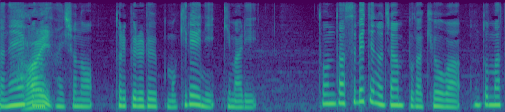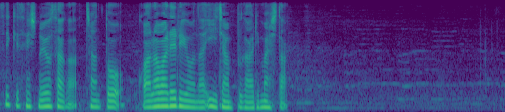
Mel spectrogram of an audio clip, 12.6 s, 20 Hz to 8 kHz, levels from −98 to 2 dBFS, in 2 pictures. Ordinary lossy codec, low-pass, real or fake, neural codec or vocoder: none; 7.2 kHz; real; none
